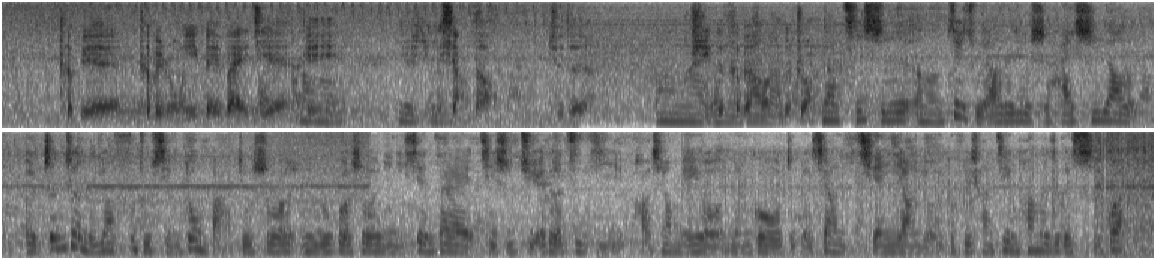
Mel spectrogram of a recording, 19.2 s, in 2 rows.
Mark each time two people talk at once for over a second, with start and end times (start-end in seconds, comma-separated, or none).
5.7-7.2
